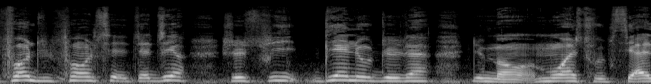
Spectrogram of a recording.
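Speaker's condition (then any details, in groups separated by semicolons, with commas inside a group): Cerebral palsy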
